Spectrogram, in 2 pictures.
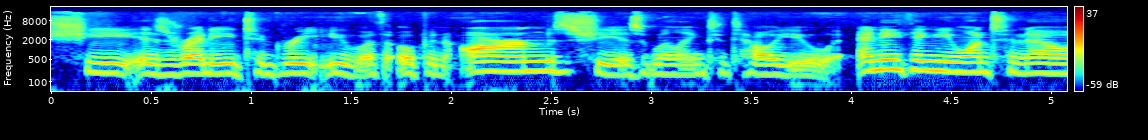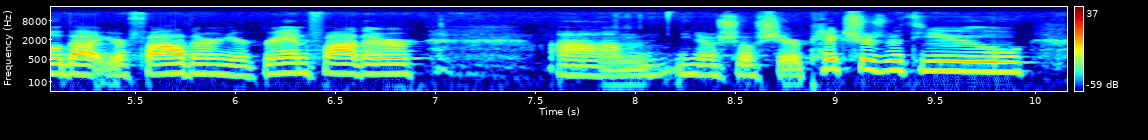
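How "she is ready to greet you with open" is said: usual speaking voice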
